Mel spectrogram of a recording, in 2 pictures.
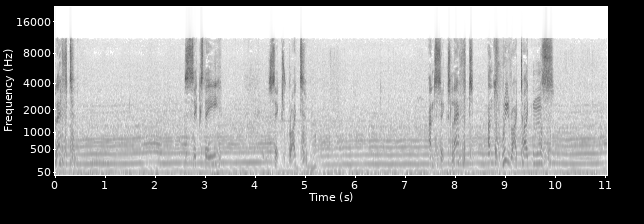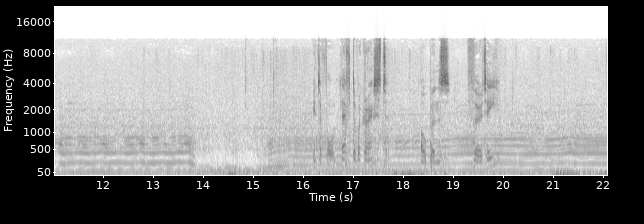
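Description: Gravel crunches and sprays under tyres.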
